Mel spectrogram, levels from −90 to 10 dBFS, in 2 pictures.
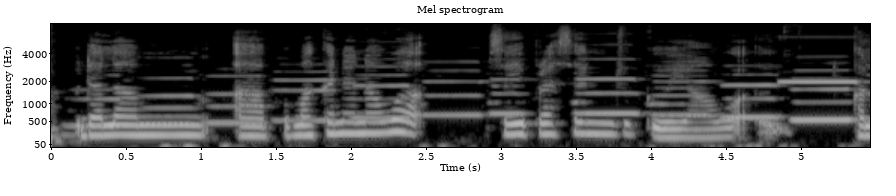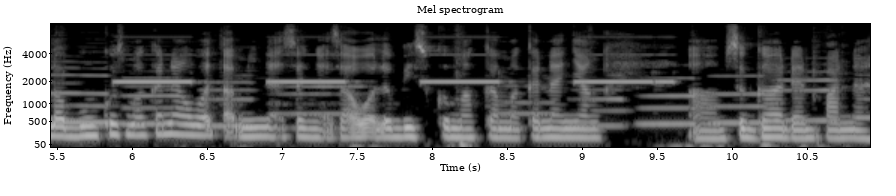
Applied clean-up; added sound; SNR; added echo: classical method Wiener filter.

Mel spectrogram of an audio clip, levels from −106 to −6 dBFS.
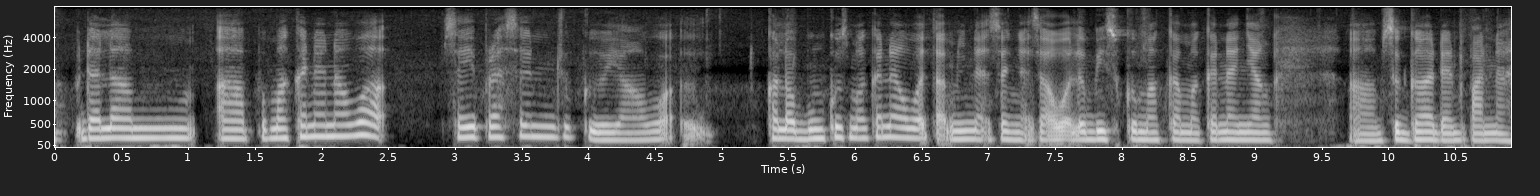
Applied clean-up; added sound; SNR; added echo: neural mask model Resemble Enhance denoiser.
